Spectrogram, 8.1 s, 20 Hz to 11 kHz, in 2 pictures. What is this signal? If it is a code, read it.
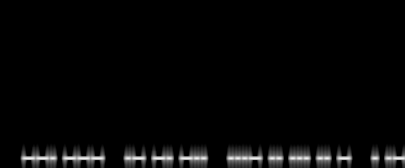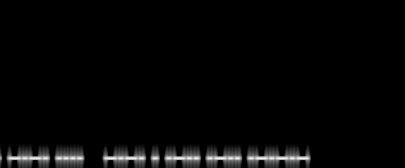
Morse code, heard as a keyed tone, about 34 wpm, 700 Hz. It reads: GO AND VISIT EACH CELL.
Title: Sentences from Top 1100 Words 35wpm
